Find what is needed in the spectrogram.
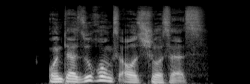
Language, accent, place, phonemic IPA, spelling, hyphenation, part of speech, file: German, Germany, Berlin, /ʊntɐˈzuːχʊŋsˌʔaʊ̯sʃʊsəs/, Untersuchungsausschusses, Un‧ter‧su‧chungs‧aus‧schus‧ses, noun, De-Untersuchungsausschusses.ogg
- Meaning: genitive singular of Untersuchungsausschuss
